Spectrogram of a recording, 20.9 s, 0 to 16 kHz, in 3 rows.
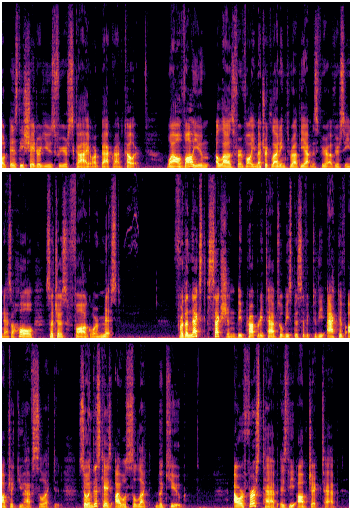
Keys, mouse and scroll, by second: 5.0 click, 6.3 click, 17.6 click, 20.3 click.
